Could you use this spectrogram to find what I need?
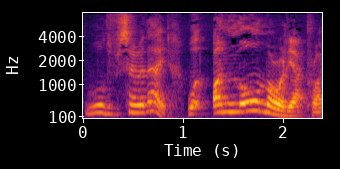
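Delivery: a self-righteous believer squeaking back; mock indignant believer. Acted argument over morals.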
